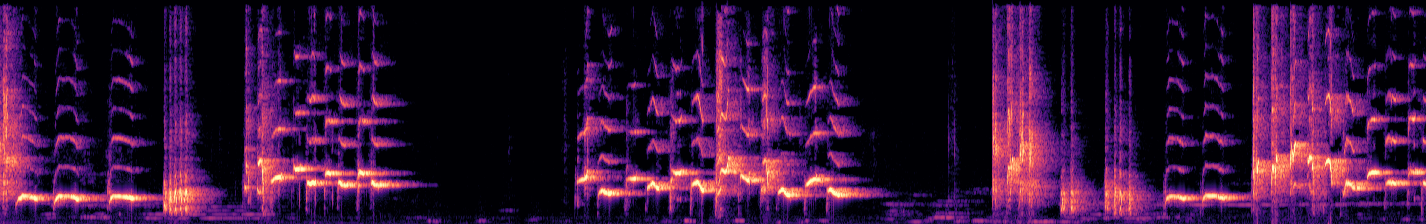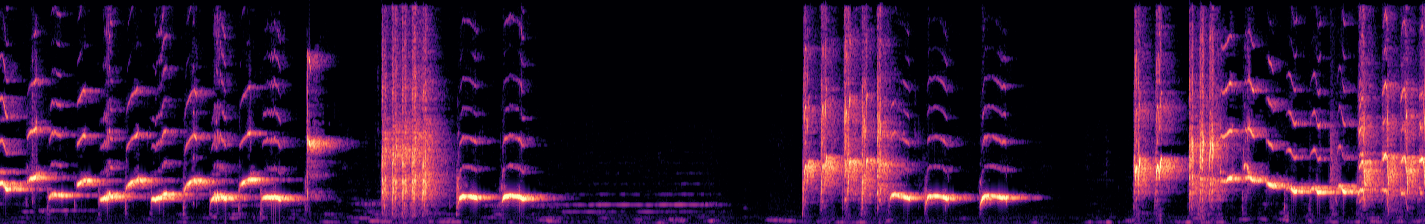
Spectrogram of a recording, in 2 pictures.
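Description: Caged cucak ijo (green leafbird) singing loud, clear bouts of quick, varied whistled notes and trills, each bout lasting one to five seconds with short pauses between them.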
